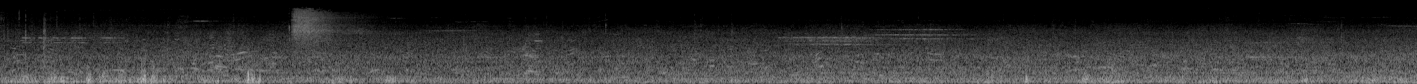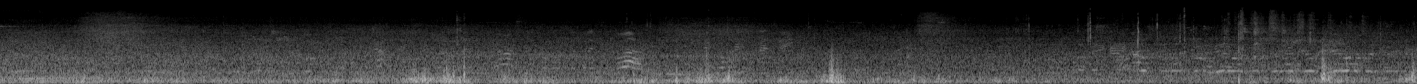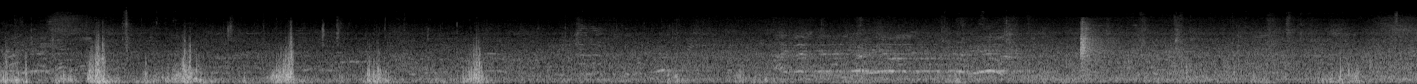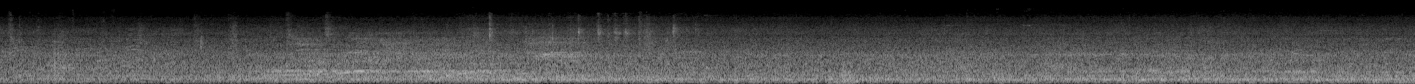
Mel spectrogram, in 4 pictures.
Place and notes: Terminal de barcas, Niterói - RJ. - Terminal de Barcas.
Recording the environment ferry terminal in Niterói: Araribóia Square, waiting room and passenger space inside the boat. The recording was made with a mini-digital recorder.
Gravação do ambiente do terminal de barcas da cidade de Niterói: Praça Araribóia, sala de espera dos passageiros e espaço interno da barca. A gravação foi realizada com um mini-gravador digital.
Niterói - Rio de Janeiro, Brazil, 24 October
